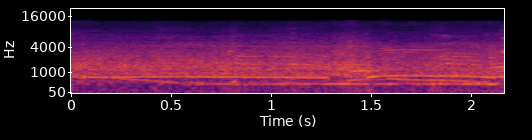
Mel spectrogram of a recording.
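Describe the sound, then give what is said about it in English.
A dense crowd roars and yells continuously at a basketball game, a loud wall of cheering voices with a few rising shouts and whoops cutting through the steady din. “It's nice to have that, get that yell going. This is what it sounded like earlier.”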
